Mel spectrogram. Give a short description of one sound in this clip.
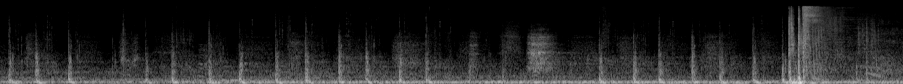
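Heavy footsteps thud rapidly on a metal floor.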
